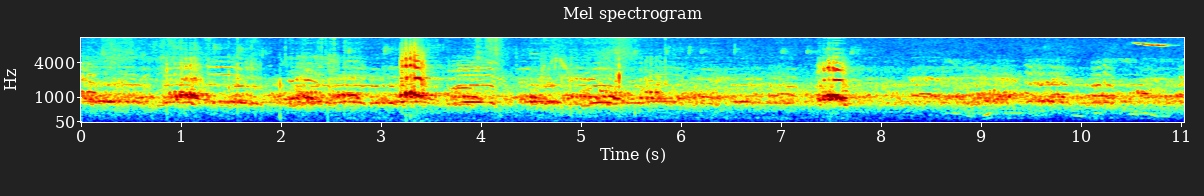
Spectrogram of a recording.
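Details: Huge migratory gathering of more than 206,000 common cranes at Lac du Der-Chantecoq, Champagne-Ardenne, November 2014; steady din of many calling birds, with a few loud trumpeted bursts standing out, around 3 and 7.5 seconds.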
